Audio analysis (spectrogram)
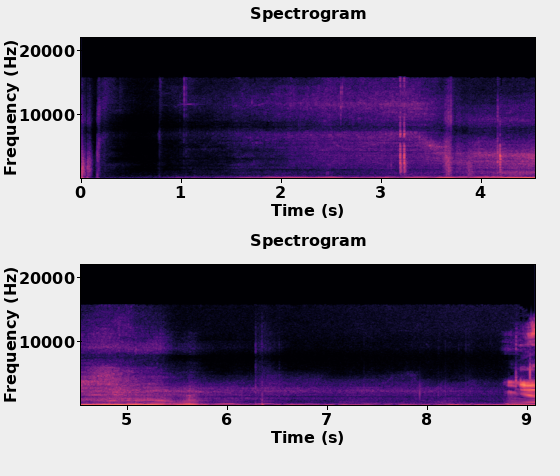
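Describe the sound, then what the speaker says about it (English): A street-racing car's engine revs hard from a low rumble into a loud, rising, accelerating roar that swells and holds before dropping away, fairly close by, with faint talk underneath. "that's some guy trying to race in the streets"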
